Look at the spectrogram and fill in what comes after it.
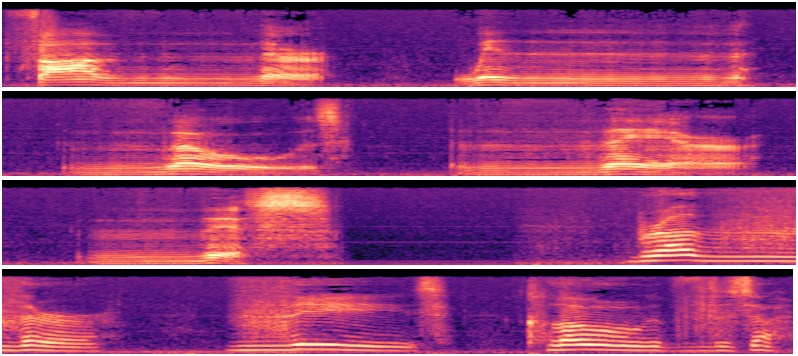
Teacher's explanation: vibration feel that vibration on the tongue outside the teeth you've got to let the tip of the tongue stick outside the teeth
